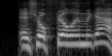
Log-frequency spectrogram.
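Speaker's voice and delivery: ordinary delivery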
